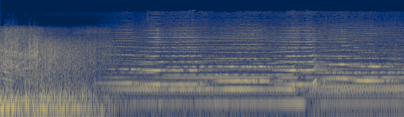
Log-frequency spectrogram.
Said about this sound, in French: Derrière lui surgit un chasseur allemand. L'a-t-il vu Trop tard. Quelques rafales de mitrailleuses, son avion est touché. L'un de ses moteurs s'enflamme, l'appareil perd de l'altitude, puis devient complètement incontrôlable.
